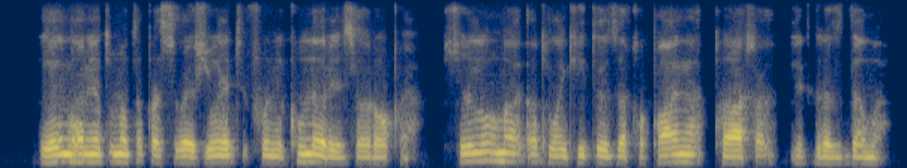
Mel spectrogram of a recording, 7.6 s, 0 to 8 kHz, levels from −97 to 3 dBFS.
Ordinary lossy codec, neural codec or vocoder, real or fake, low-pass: Opus, 24 kbps; codec, 16 kHz, 1 kbps, FunCodec, trained on LibriTTS, 50 frames a second; fake; 7.2 kHz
